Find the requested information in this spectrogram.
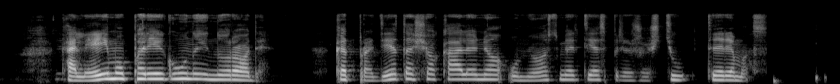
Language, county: Lithuanian, Kaunas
